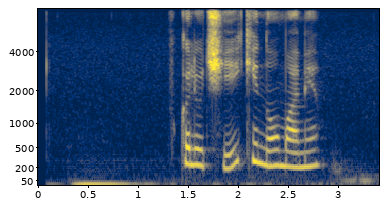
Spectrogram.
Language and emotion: Russian, neutral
